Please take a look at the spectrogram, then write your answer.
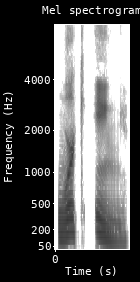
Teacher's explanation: Isn't working has stress on work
